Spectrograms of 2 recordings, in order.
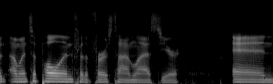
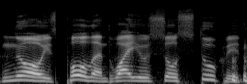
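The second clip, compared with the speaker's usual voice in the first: mock Polish accent; 6 semitones higher, 9 dB louder than usual. A Pole scolding the confused American, in a loud mock Polish accent. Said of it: "with a super thick accent".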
